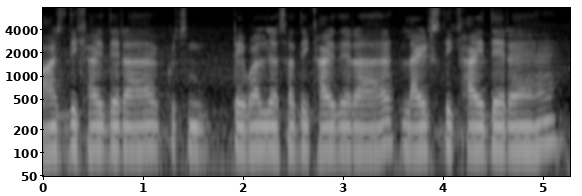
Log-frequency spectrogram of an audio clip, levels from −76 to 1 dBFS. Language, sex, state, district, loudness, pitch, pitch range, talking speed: Hindi, male, Maharashtra, Dhule, -32 LUFS, 110 Hz, 110-115 Hz, 195 wpm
